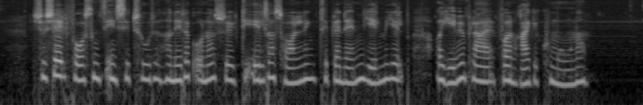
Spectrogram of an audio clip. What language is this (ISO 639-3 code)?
dan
